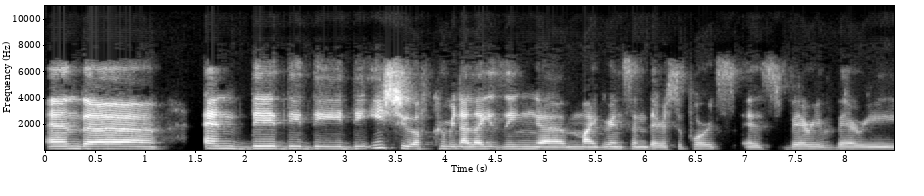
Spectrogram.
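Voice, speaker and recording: Against a quiet background, a woman speaks with a very deep, low pitch and monotone, flat intonation. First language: not English. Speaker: activist. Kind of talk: panel discussion. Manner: halting.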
